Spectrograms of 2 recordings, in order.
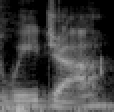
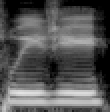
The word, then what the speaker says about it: Ouija: made them uh just combined the word the French word yes and the German word yes to create Ouija all right fun fact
